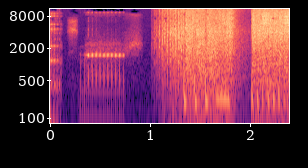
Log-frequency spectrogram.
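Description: Harsh electronic breakcore track in a break. The beat drops out, a short buzzing tone sounds about half a second in, and after a brief gap a loud burst of harsh noise starts about a second in and cuts off just before the end.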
